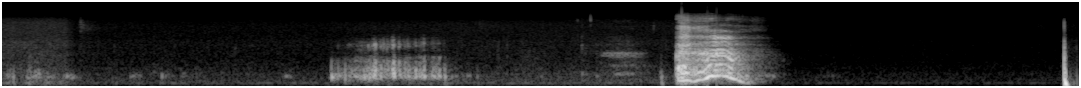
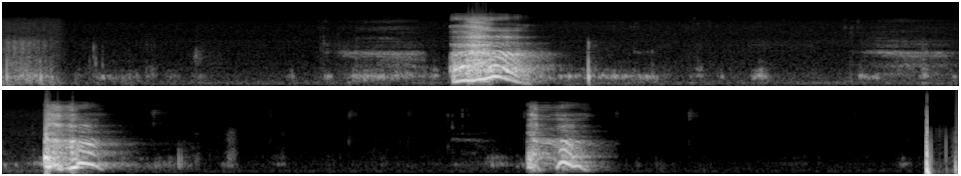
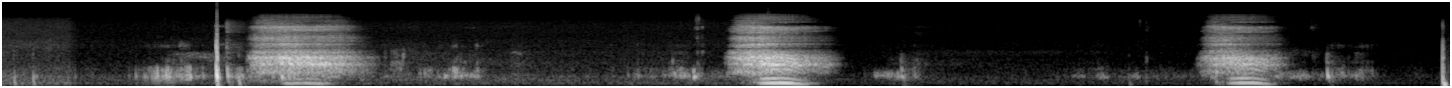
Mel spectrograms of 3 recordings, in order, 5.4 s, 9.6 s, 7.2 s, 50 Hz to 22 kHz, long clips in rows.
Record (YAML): cough_length: 5.4 s
cough_amplitude: 26028
cough_signal_mean_std_ratio: 0.24
three_cough_length: 9.6 s
three_cough_amplitude: 26028
three_cough_signal_mean_std_ratio: 0.25
exhalation_length: 7.2 s
exhalation_amplitude: 26028
exhalation_signal_mean_std_ratio: 0.34
survey_phase: beta (2021-08-13 to 2022-03-07)
age: 45-64
gender: Female
wearing_mask: 'No'
symptom_none: true
symptom_onset: 12 days
smoker_status: Ex-smoker
respiratory_condition_asthma: false
respiratory_condition_other: false
recruitment_source: REACT
submission_delay: 1 day
covid_test_result: Negative
covid_test_method: RT-qPCR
